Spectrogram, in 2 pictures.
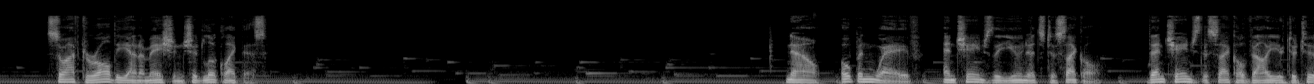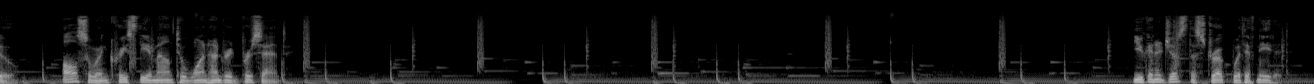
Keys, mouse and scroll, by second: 0.3-0.9 click, 2.3 space, 3.6-5.2 drag, 6.1-7.0 scroll down 1, 7.0 click, 9.0-10.0 scroll down 1, 10.0 click, 10.0 click, 13.3 Return, 14.7 click, 17.9-19.0 scroll down 2, 19.0-19.7 scroll down 1, 20.7 click, 20.7-23.2 drag, 23.5-24.0 scroll up 1, 24.0 scroll down 1, 25.1-26.2 drag.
